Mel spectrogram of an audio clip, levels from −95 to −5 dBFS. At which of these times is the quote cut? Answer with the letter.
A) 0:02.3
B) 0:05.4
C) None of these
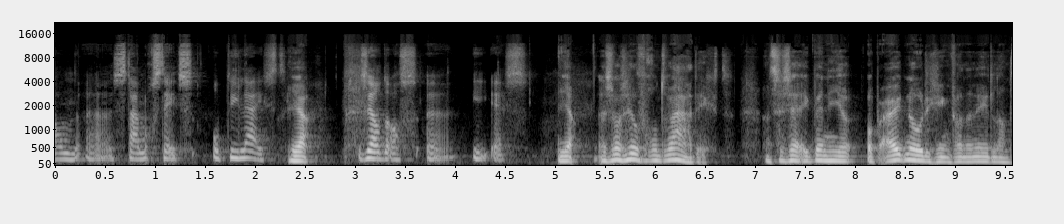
B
